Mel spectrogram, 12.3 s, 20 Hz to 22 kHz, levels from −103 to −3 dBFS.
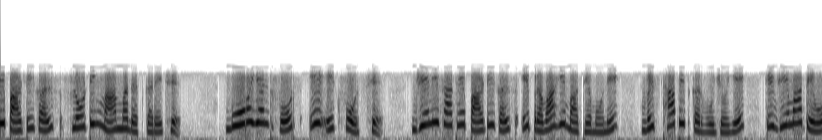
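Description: Throughout, Dialogic VOX ADPCM coding limits the speech. Nothing reaches above 3 kHz, which fits a 6,000-sample rate, and heavy gritty hiss trails every phrase.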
